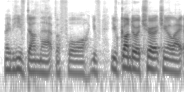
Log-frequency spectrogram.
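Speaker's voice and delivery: ordinary talk, nothing marked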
